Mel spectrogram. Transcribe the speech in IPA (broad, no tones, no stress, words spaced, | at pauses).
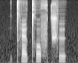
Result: t̪ʰæt̪ʰɔft͡ʃʰʏ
